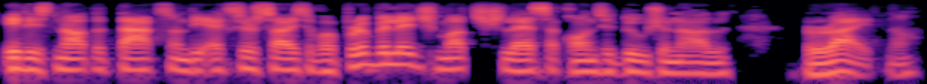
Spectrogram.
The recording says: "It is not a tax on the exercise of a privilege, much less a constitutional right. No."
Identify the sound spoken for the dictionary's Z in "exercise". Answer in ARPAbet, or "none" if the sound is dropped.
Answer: S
